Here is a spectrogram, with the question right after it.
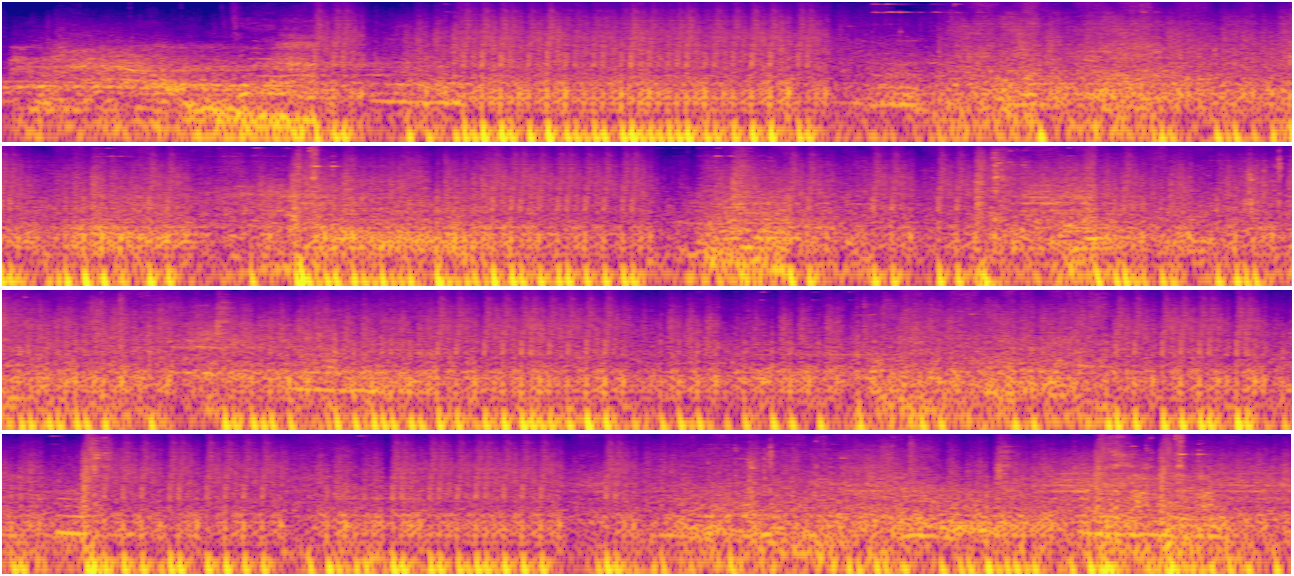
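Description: Sustained automatic machine-gun fire from NPCs in Metro, dense and continuous for the whole stretch, loud and close with crashes and booms mixed into the din.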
